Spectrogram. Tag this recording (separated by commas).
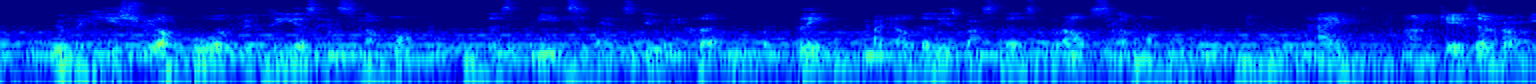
Music, Musical instrument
